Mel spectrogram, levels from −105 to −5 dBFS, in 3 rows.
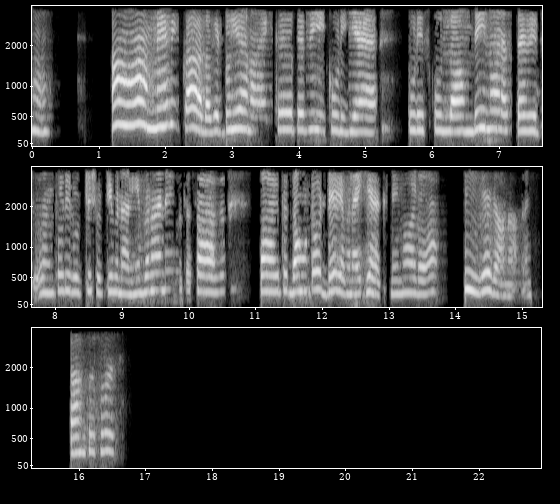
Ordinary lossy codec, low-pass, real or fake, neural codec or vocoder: AAC, 16 kbps; 3.6 kHz; fake; codec, 16 kHz, 4 kbps, X-Codec, HuBERT features, trained on general audio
